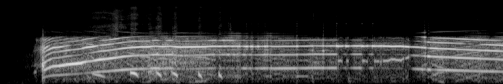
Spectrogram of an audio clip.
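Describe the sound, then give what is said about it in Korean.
A voice imitates an American ambulance siren, a loud wail that swoops upward and holds a steady high tone for several seconds, with a brief dip before the end. “미국 엠버러스로 끝내겠습니다.”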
